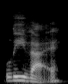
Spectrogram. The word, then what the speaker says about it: Levi: here's another one hello my name is Levi pronounced like the jeans I'm from the UK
